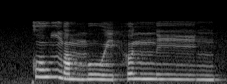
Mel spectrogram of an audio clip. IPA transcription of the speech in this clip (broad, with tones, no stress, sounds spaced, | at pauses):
k o˥ w ŋ ɐ˨ m n̪ uː˨˩ j h ɵ˧ n n̪ iː˨ ŋ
